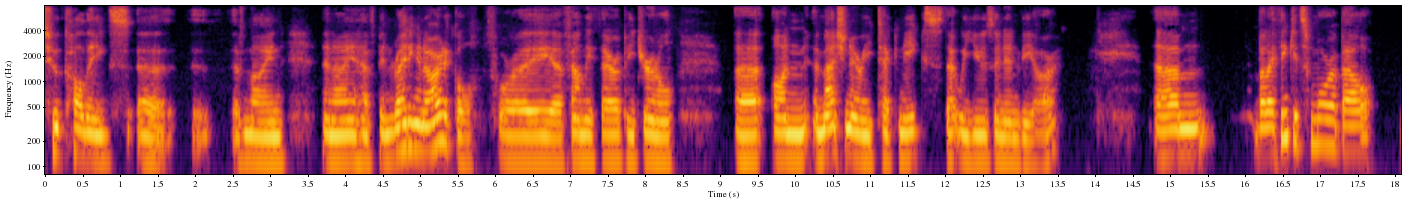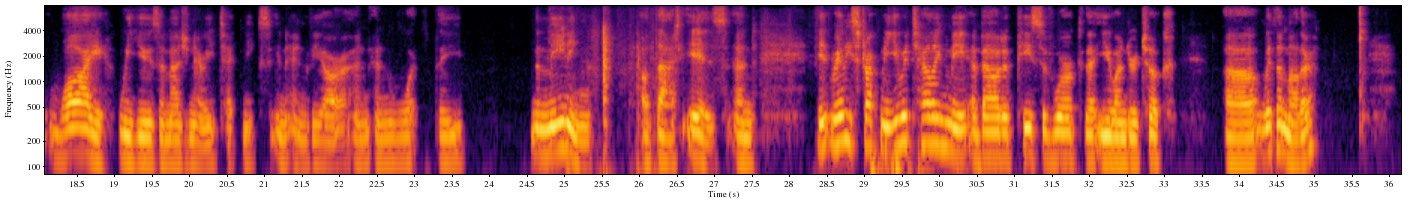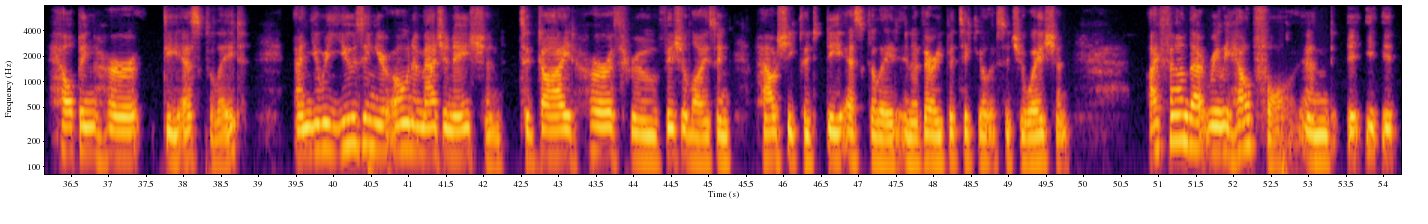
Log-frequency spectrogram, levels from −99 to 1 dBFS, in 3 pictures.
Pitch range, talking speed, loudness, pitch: 115-155 Hz, 115 wpm, -16 LUFS, 130 Hz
